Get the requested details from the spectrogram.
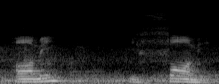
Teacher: Em certas variantes Paulistas algumas formas como homem e fome são pronunciadas com vogais orais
